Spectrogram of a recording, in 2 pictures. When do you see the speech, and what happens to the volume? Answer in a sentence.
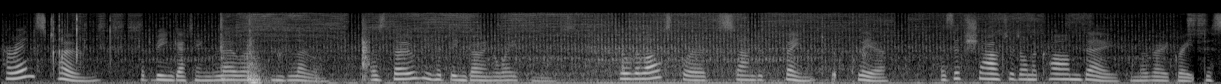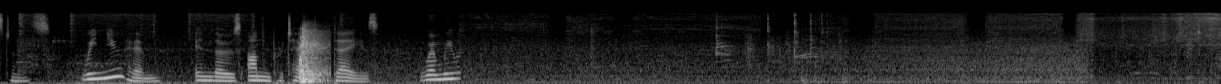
The speech can be heard from 0.0 to 16.9 s, at a steady volume.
